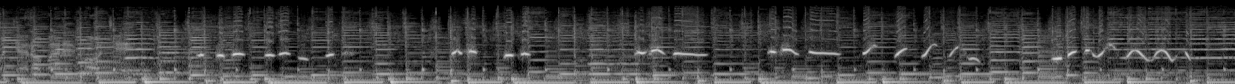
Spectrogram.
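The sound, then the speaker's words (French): A person whistles a lively, sliding melody over a bouncy musical backing with a steady bass beat, the whistle clear and upfront, with short phrases and quick trills toward the end. “Ça, c'est même qui siffle ça.”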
